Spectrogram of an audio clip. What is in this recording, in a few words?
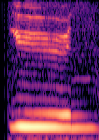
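"jyun6", Cantonese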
